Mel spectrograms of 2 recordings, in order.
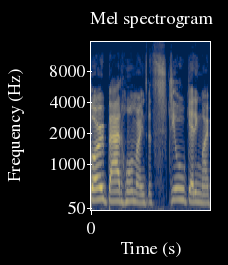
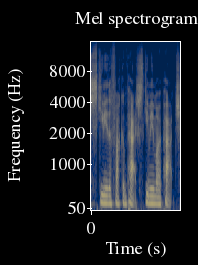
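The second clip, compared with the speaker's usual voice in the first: mock desperate craving, lower and quieter; 5 semitones lower, 5 dB quieter than usual. Retelling begging a doctor for a patch: imitating a desperate druggie. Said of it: "I was like a druggie".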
